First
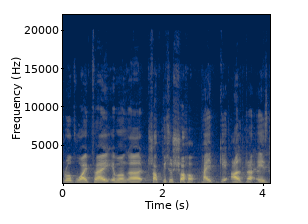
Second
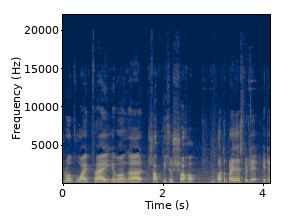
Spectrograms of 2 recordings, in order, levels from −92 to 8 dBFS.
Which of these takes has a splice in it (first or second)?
first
